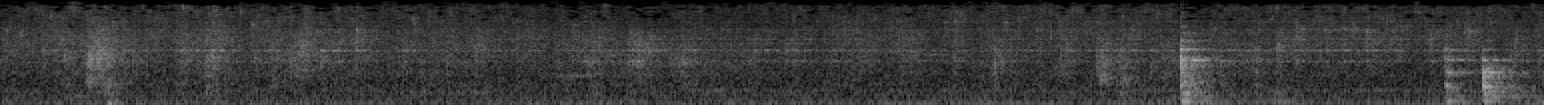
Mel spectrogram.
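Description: A spoon scrapes and clicks against a frying pan.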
